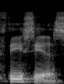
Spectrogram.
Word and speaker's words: Theseus: Yeah, ship of Theseus.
